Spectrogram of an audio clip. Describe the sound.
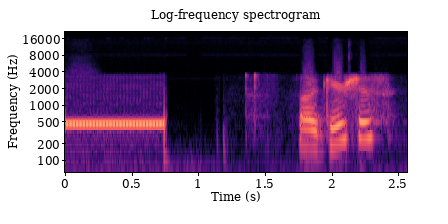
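A loud, steady telephone dial tone, after the other caller hangs up, drones for under a second, then cuts off abruptly. A short hush follows, a few faint clicks, then a voice speaks briefly.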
